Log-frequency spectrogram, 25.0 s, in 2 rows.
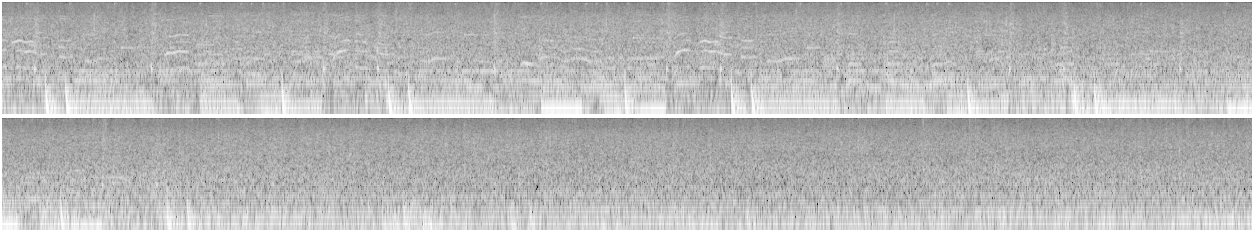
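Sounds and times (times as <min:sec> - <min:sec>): steady rain hiss: 0:00.0 - 0:25.0
low rumble: 0:07.3 - 0:10.1, 0:10.7 - 0:15.2.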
